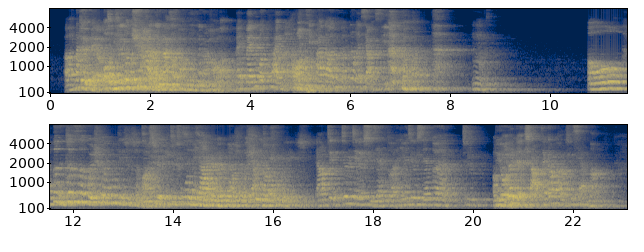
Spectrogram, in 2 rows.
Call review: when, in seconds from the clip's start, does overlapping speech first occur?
0.6 s

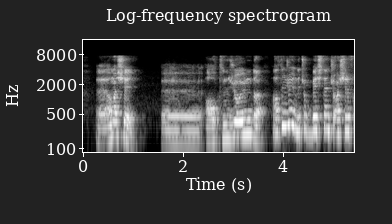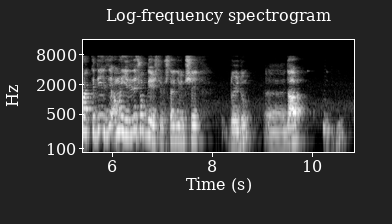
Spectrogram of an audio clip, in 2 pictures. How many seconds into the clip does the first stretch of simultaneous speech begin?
none

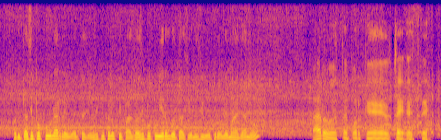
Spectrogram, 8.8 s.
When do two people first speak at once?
none

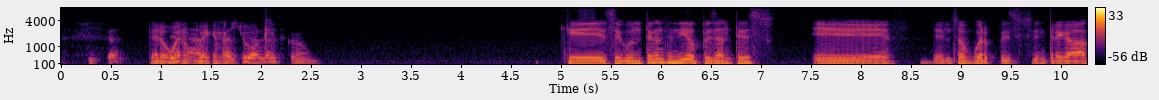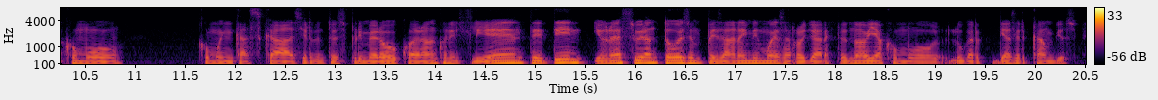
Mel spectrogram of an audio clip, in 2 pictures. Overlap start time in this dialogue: 0.9 s

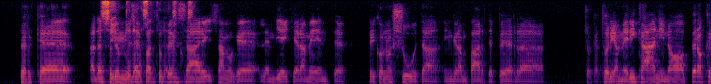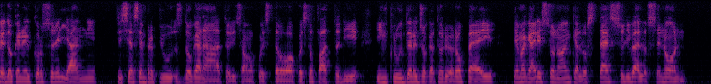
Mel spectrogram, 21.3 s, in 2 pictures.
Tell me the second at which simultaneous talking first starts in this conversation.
1.5 s

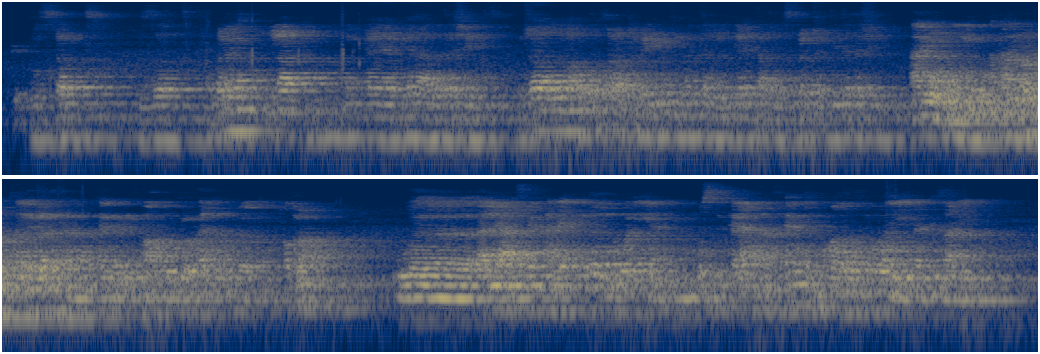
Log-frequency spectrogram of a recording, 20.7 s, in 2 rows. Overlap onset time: 9.2 s

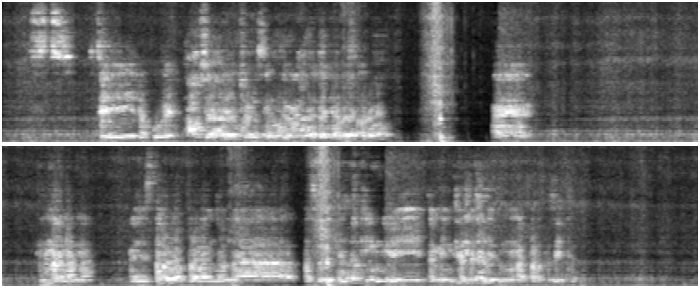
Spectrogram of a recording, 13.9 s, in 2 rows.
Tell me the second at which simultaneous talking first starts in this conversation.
1.9 s

